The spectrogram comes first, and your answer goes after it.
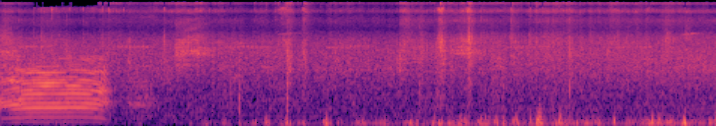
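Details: Cow mooing while cows are herded home to the barn in the afternoon, calling to the herd: one steady, low, droning moo of about a second, followed by soft irregular thumping footsteps on the ground.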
